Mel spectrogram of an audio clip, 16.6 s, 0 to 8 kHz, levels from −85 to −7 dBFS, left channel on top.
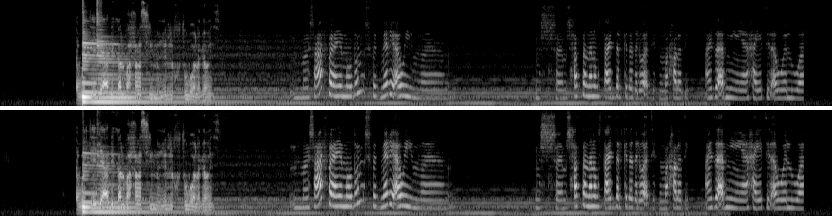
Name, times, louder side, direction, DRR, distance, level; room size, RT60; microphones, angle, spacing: voice 1, 1.5-4.4, right 1 dB, 10° right, 2.3 m, -32 dB
Guitar, 1.6-4.9, left 5 dB, 75° left, 0.5 m, -26 dB
sound 1, 2.1-14.6, left 1 dB, 35° left, 3.1 m, -51 dB
voice 2, 5.8-9.1 10.7-13.7 14.1-16.1, right 4 dB, 75° right, 2.5 m, -36 dB
head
